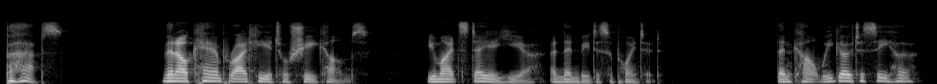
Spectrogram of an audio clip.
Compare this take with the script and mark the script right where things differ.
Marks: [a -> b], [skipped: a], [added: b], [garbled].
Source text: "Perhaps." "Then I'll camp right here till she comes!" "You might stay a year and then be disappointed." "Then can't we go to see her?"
"Perhaps." "Then I'll camp right here till she comes!" "You might stay a year and then be disappointed." "Then can't we go to see her?"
